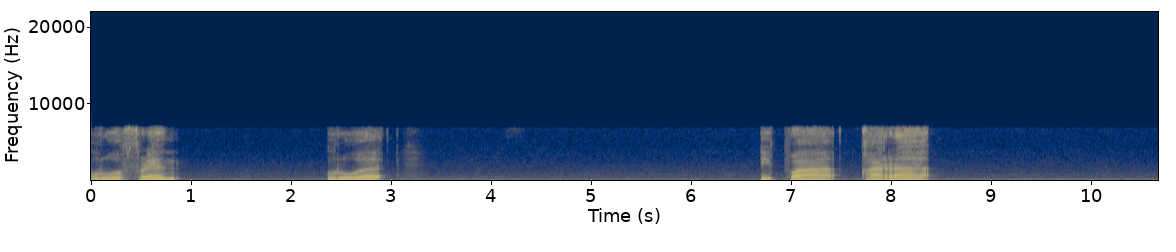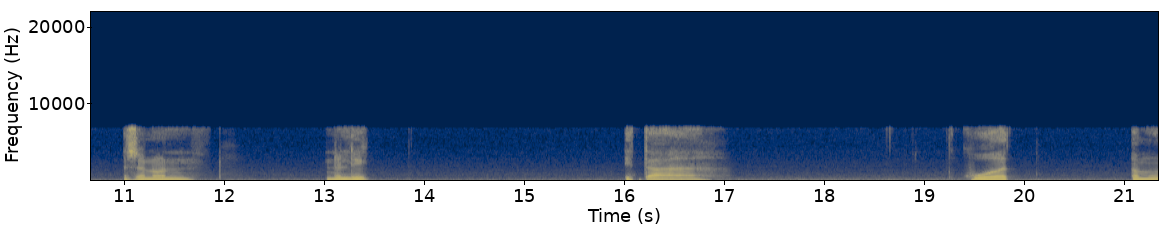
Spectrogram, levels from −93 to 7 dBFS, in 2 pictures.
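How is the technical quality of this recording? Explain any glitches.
Poor: heavy codec damage runs through the whole recording. The speech was likely passed through Dolby Digital compression at a very low bitrate, around 32 kbps. The encoder cut everything above 7 kHz and starved many frequency lines, which the decoder filled with noise, so the speech sounds dull and wrapped in rough, fluttering grain.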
